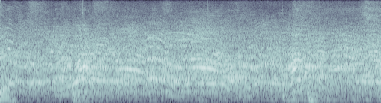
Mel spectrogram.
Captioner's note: audience cheering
